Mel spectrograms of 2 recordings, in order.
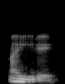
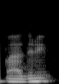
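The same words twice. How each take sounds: First: "paire" with d turned into i; dialect form. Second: "padre" with a clear d-r; standard form. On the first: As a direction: say "paire" like the other Spanish. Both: Shown as a demonstration. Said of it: "en otro castellano".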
